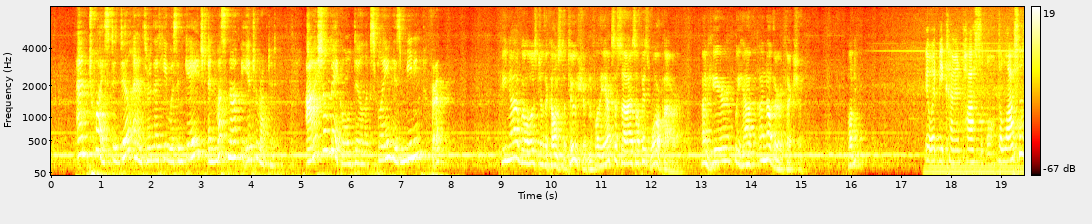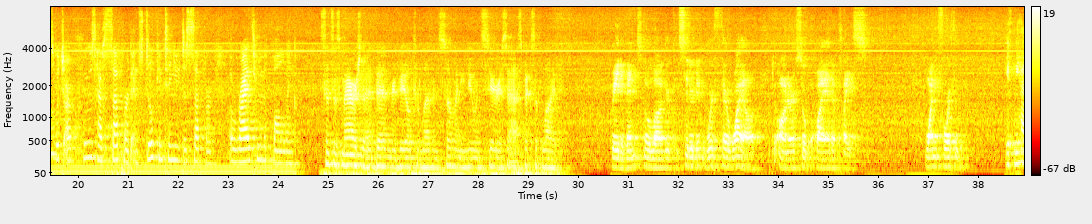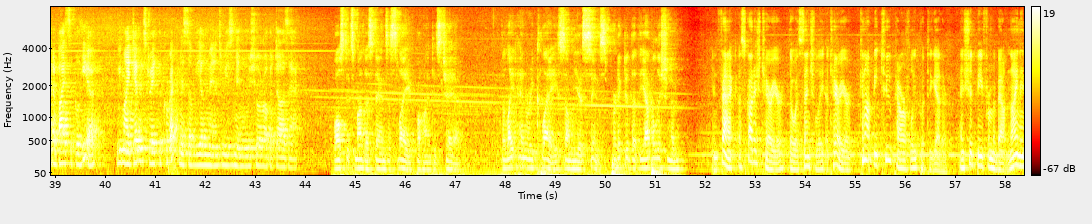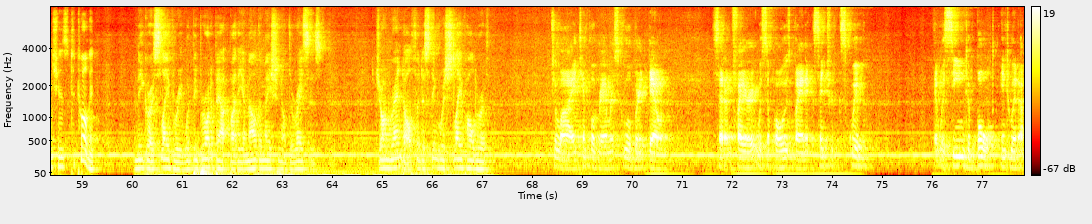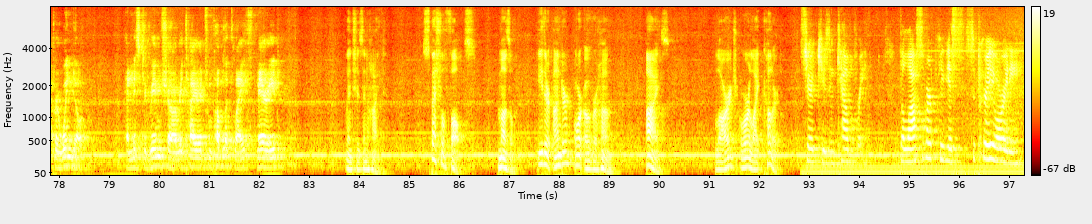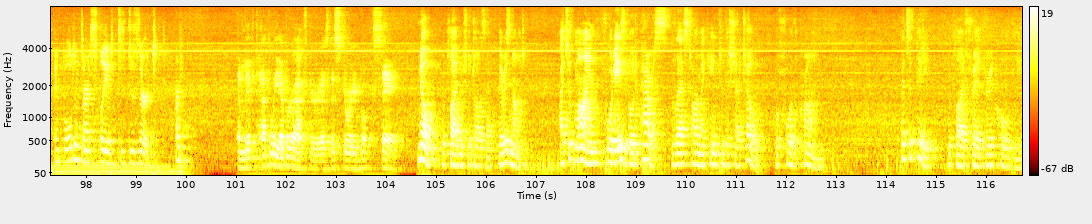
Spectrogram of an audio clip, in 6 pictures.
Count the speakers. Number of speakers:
8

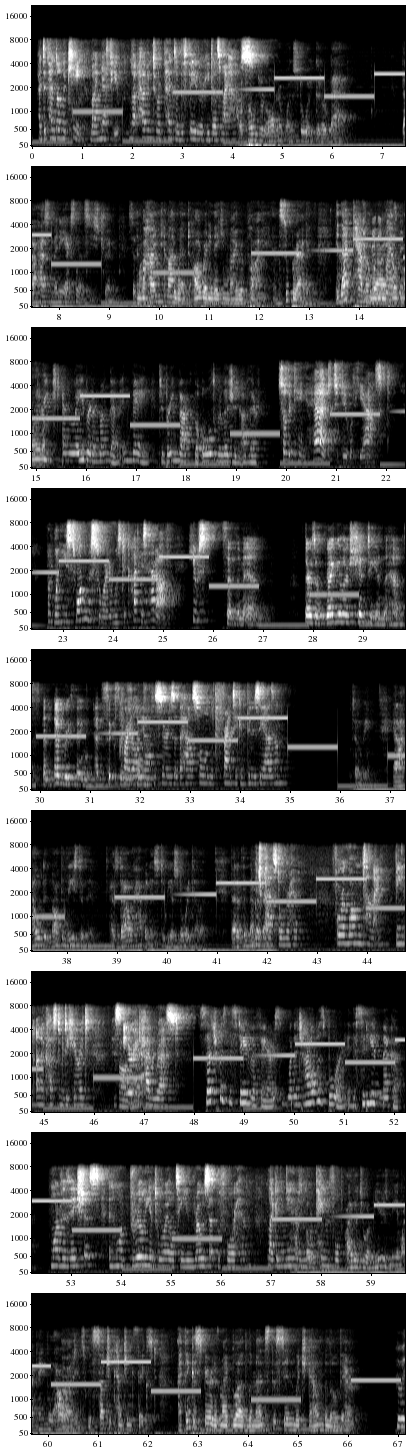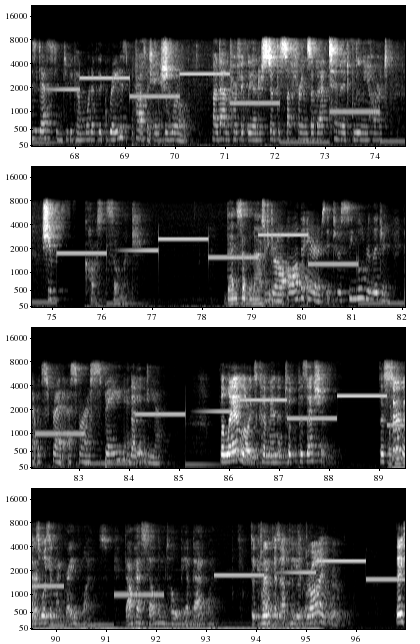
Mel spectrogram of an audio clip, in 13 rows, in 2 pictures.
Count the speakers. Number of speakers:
6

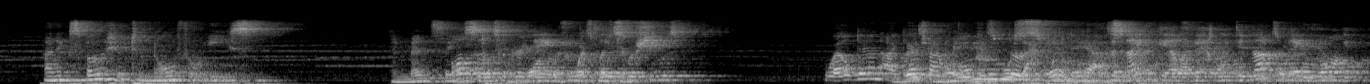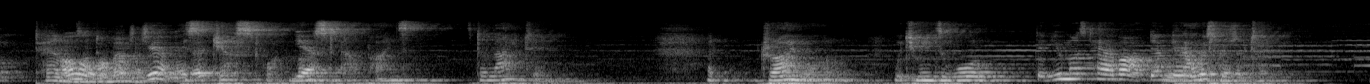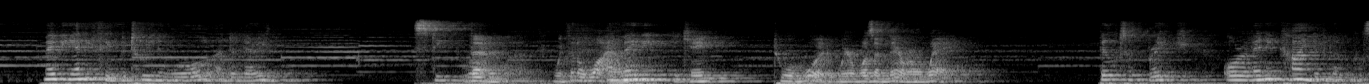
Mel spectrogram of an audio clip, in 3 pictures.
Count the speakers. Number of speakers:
4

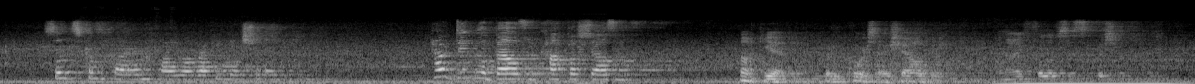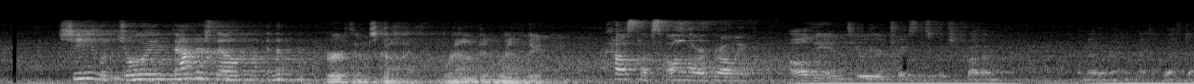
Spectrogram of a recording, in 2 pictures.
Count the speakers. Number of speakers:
6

